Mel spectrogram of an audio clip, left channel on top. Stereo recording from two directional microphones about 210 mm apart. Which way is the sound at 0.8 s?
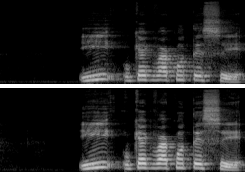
35° right (ahead or behind).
